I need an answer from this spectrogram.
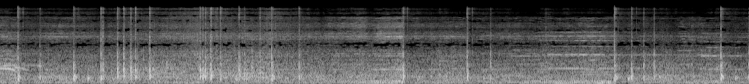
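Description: Aerial fireworks shells bursting over the stadium, a dense irregular string of bangs and crackles over a continuous rumble.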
